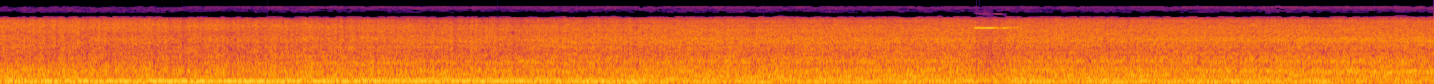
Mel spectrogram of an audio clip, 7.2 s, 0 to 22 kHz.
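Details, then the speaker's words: Gas power burner on one of two ganged steam boilers with new 24" Field barometric draft regulator, started on manual override. About 1.5-minute pre-ignition purge before low then high fire. Steady loud fan roar, even low hum, no surging or rattles; normal purge. "you'll hear the relay click the burner will start its purge cycle which is about a minute and a half and it will start low fire and go to high fire"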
